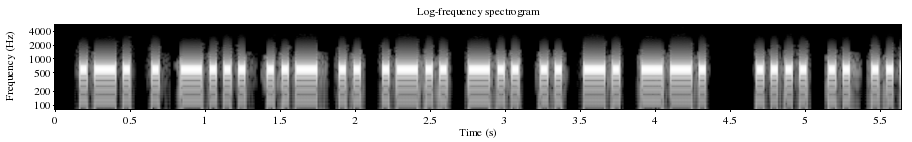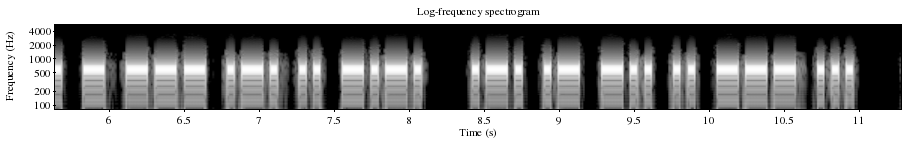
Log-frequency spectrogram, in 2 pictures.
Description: Morse code, heard as a keyed tone, about 25 wpm, 600 Hz. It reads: REBUILDING HISTORIC RADIOS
